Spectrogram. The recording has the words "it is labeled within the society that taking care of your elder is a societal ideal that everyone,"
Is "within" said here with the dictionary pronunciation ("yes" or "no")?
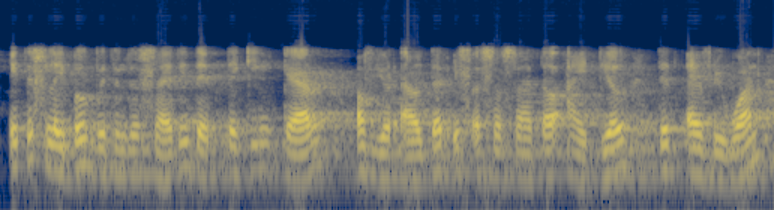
no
